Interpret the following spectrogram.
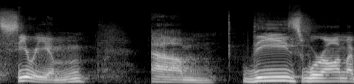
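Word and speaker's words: Ksyrium: of M hav uh apparently the K is silent according to the Internet so it's serium um these were on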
